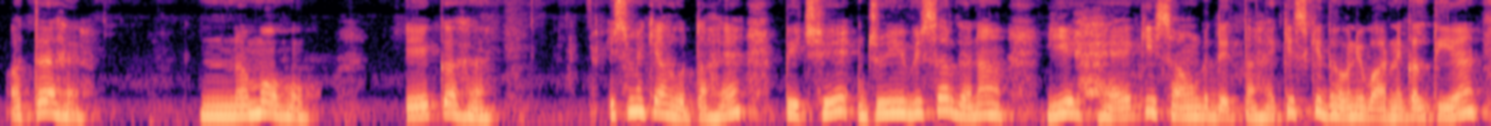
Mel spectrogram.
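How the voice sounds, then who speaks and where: A young woman teaches an online class in a low, mellow voice. She works through the material step by step, asking a question and then answering it. She calls her students children. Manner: explains step by step, asks and answers own questions.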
